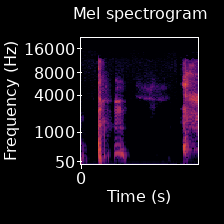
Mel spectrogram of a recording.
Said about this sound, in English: My God, this cough just needs to fuck off.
